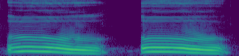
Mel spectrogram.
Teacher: it's different because it's twice as long. It's longer than the oo. It's ooh. Ooh. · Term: long vowel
